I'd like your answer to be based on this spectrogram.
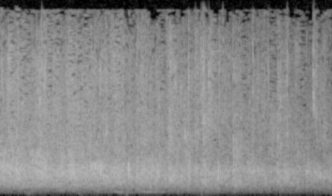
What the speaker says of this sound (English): Another round of applause for our volunteer.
